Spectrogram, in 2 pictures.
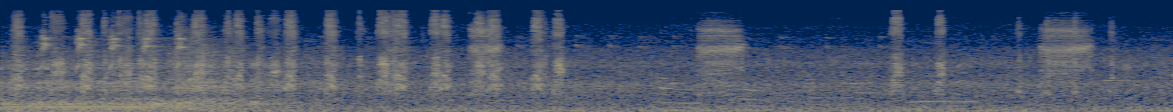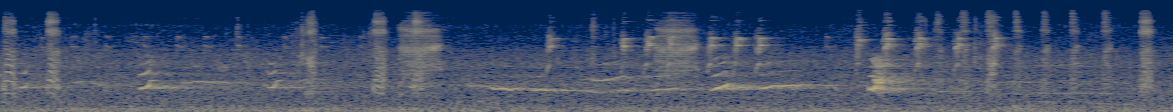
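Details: Eastern gray squirrels in trees at the Botanical Gardens in Sheffield, several waving their tails and calling in display: rapid dry chucks at first, then drawn-out nasal moaning calls that rise and fall, with faint background rumble.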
